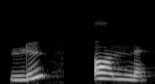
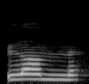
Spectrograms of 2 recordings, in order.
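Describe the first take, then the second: First: The article keeps its vowel as a separate syllable. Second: The article loses its vowel and joins the noun. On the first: "normalement le homme" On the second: "on a effacé le E de le"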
